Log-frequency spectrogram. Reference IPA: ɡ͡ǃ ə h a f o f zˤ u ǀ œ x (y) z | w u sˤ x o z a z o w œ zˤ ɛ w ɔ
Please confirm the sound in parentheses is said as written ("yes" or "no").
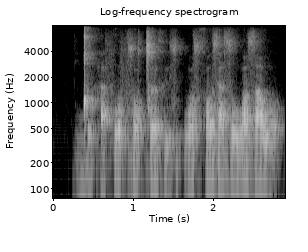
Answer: yes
